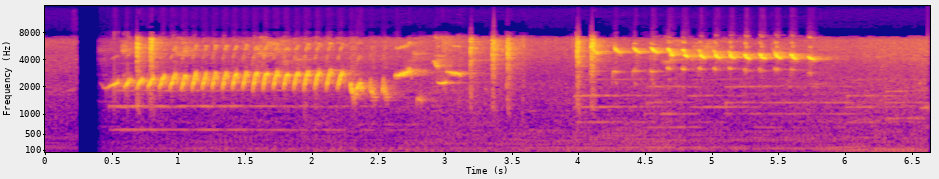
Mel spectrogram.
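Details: White-rumped shama song intended to excite other shamas into singing: a long rapid trill ending in a downward flourish, clicking notes, then a high, fast pulsed trill, over low rumbling noise.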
